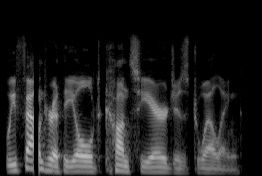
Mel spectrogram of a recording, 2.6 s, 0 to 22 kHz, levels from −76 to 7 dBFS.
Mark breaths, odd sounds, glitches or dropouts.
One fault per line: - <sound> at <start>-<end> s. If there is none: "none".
- dropout at 0.3-0.4 s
